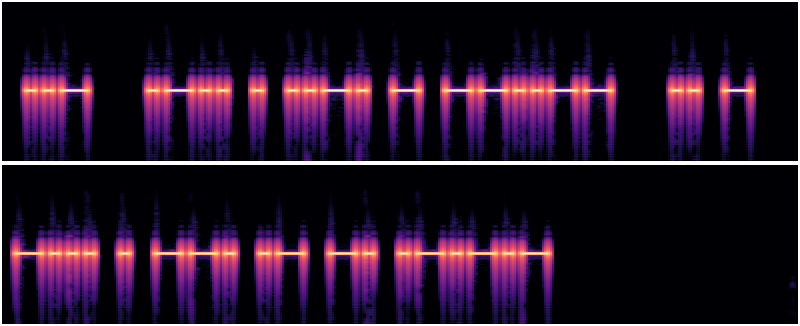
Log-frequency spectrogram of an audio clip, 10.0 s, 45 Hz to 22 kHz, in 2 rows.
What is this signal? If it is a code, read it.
Morse code, heard as a keyed tone, about 21 wpm, 700 Hz. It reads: U LEFT, IT BEGAN.
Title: Sentences from Top 400 Words and Abbreviations 22wpm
